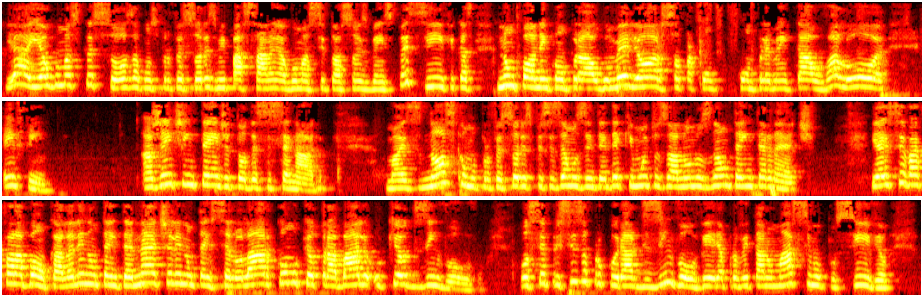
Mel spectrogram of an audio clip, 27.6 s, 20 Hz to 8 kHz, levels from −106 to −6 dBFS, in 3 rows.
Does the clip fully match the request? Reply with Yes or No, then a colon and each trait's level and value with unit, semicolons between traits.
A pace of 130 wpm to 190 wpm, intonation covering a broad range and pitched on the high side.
No: average, 160 wpm; average, 3.2 semitones; high, 235 Hz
